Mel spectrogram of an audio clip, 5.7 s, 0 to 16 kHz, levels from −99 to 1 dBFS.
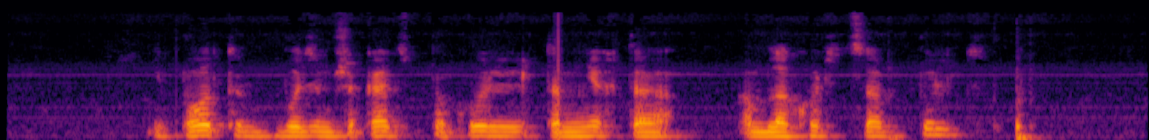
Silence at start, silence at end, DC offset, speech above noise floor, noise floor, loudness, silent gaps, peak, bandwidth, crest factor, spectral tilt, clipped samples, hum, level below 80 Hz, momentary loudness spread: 0.75 s; 0.6 s; under 0.1%; 40 dB; -65 dBFS; -27 LUFS; none; -8 dBFS; 10.5 kHz; 20 dB; -9.5 dB/octave; under 0.1%; none; -50 dBFS; 12 LU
